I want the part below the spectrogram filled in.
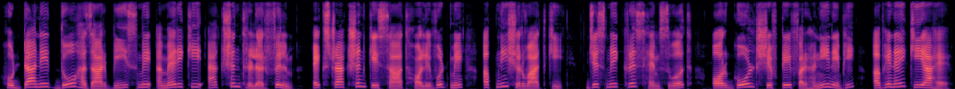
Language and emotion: Hindi, neutral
